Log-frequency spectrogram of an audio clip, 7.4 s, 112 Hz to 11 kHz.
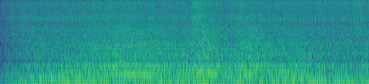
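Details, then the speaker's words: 1996 Ford F250 7.5 big-block V8 after rebuild (new pistons, rings, camshaft), warming up: uneven rolling lope idle, truck shaking badly, poor vacuum, running rich; ignition waveforms look good, weak cylinder suspected. "it's really not happy when it's warming up by the way all the ignition waveforms look pretty good truck is definitely shaking badly"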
